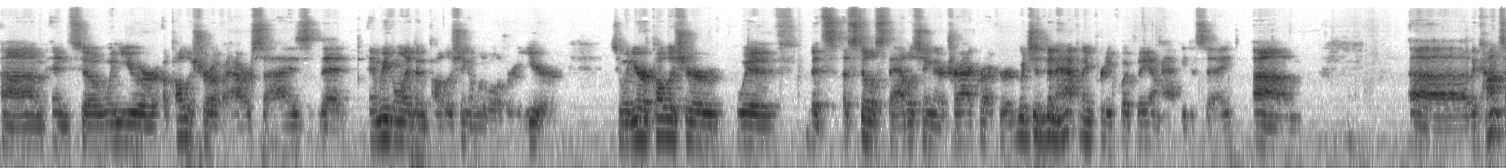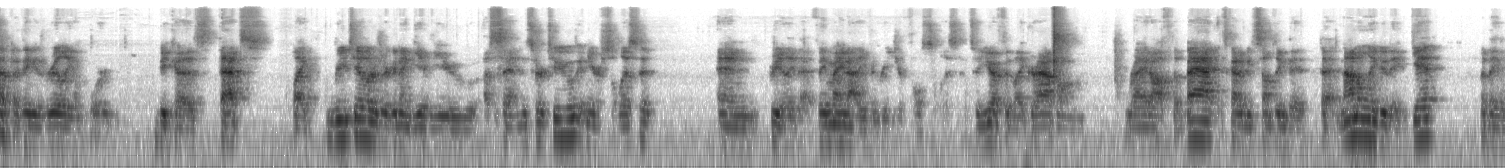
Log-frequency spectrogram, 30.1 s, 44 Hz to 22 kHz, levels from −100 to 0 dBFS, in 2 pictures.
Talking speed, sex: 200 wpm, male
